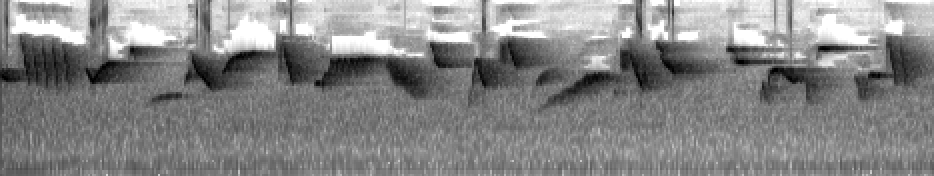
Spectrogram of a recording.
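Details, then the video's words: Canary singing energetically in a long song with luxurious cengkok variations: a continuous run of high, sharply sweeping whistles and buzzy rising notes, with quick trills interleaved, over a faint low hum indoors. "kenari gacor panjang cengkok mewah"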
